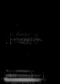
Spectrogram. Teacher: इसका उच्चारण जीभिया को कठोर तालू से छूने पर होता है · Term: तालव्य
